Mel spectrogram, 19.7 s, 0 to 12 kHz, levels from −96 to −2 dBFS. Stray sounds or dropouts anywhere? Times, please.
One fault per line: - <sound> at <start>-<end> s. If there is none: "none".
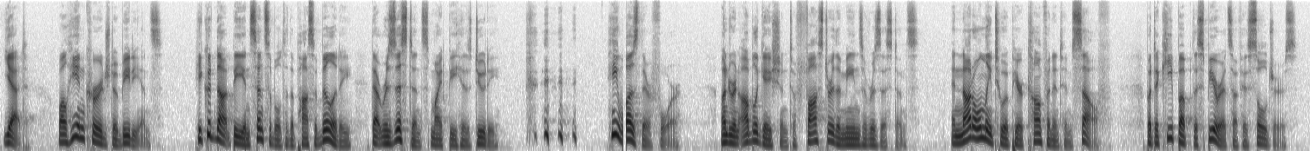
- laugh at 7.9-8.7 s
- dropout at 9.3-9.4 s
